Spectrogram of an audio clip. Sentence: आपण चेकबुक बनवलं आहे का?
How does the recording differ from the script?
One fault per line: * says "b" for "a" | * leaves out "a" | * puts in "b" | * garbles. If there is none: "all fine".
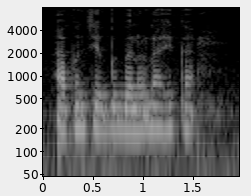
all fine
